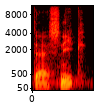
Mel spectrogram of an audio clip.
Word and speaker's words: Snyk: I mean, I was told it's Snyk, like sneaker, okay?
